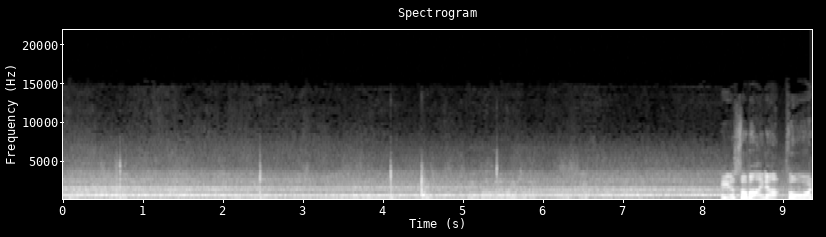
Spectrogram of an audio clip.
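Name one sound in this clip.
A large stadium crowd murmurs and cheers in the background.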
